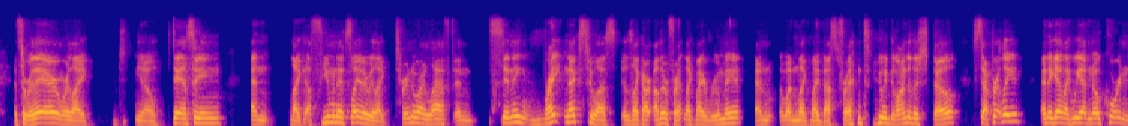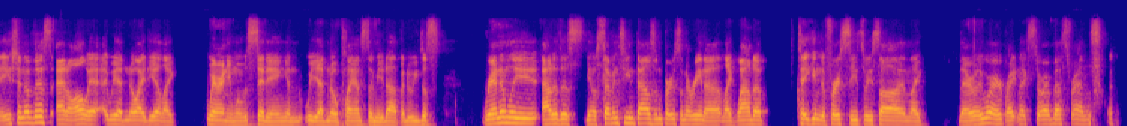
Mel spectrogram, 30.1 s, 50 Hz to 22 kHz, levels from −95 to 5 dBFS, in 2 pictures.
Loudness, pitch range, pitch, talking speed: -19 LUFS, 125-160 Hz, 135 Hz, 220 wpm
